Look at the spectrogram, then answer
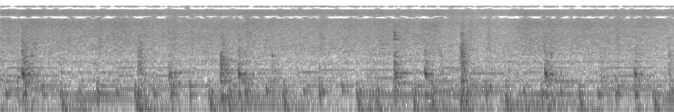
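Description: Washed fumbwa (fungwa) leaves fry in a pan, a steady close sizzle broken by repeated scraping stirs of a utensil against the pan.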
